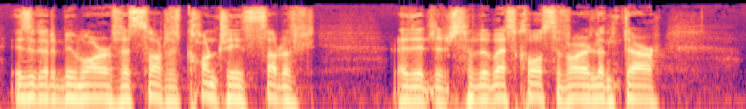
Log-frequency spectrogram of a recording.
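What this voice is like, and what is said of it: Put-on rural Irish accent. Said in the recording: “what kind of of Irish accent ... So I took you on a little tour of Ireland there. ... That was actually quite good”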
